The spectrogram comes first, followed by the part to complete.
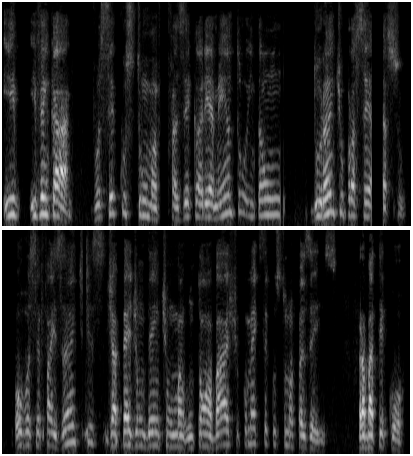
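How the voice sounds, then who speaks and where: A man's voice: high voice, moderate pace, breathy edge. A man asking a fellow dentist questions in casual conversation. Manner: inquisitive, short prompts.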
